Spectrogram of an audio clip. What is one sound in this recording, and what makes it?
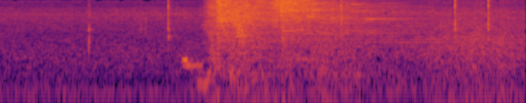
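A burst of shimmering chimes rings out.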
